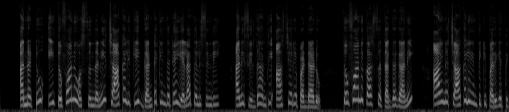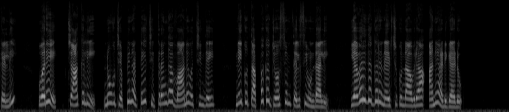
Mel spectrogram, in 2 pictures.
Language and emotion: Telugu, neutral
